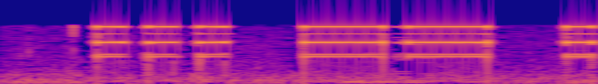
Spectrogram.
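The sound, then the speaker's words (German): A text message alert on a mobile phone, a bright electronic tone sounding three short beeps, two longer tones, then another short beep, loud and clear with no talk. “Warte mal. Ich bekomme gerade eine SMS auf mein Handy. Jemand hat mir gerade getextet.”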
